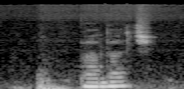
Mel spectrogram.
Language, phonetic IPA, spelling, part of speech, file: Polish, [ˈpadat͡ɕ], padać, verb, LL-Q809 (pol)-padać.wav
